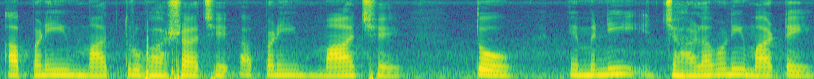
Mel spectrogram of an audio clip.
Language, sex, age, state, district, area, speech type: Gujarati, male, 18-30, Gujarat, Anand, urban, spontaneous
